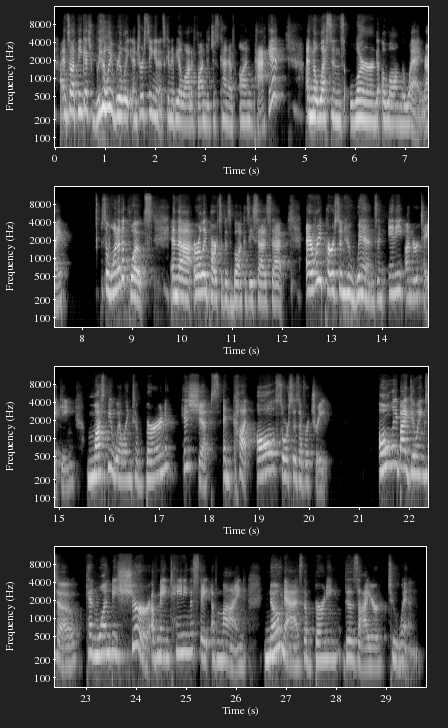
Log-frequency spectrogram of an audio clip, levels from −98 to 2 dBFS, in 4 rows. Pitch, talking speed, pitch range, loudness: 225 Hz, 175 wpm, 195-270 Hz, -22 LUFS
